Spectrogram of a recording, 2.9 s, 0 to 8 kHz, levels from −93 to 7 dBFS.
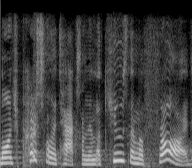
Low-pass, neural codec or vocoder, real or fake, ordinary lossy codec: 7.2 kHz; codec, 44.1 kHz, 7.8 kbps, Pupu-Codec; fake; AAC, 48 kbps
